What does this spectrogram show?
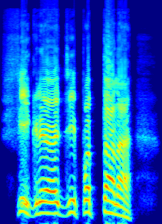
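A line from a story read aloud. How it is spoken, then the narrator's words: Roared. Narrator (Russian): взревел Чиро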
